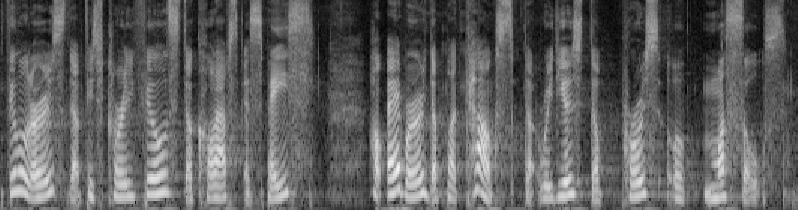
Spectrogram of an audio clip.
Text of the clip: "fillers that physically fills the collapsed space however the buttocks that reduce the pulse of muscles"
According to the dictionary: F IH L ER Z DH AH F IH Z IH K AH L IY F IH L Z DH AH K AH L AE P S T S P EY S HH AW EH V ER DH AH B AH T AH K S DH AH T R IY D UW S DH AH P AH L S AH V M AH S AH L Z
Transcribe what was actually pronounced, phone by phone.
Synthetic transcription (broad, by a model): F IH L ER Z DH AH F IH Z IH K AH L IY F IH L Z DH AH K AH L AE P S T S P EY S HH AW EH V ER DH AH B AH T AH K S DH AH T R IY D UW S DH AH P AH S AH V M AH S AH L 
